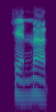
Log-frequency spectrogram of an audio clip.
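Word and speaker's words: Genant: la herramienta que se llama los grados de genan eh Así se pronuncia adecuadamente y pues solo se va a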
